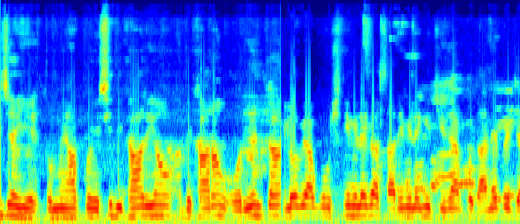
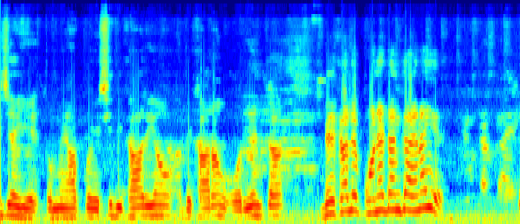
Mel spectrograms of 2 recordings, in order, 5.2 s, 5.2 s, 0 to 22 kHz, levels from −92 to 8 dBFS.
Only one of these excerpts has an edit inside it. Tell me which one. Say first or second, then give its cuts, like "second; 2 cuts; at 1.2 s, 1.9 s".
first; 1 cut; at 2.8 s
